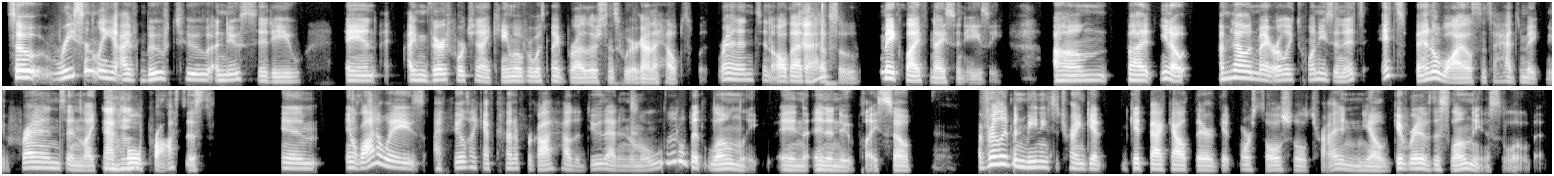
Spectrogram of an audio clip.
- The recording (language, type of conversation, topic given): English, advice, How do I make new friends and feel less lonely after moving to a new city?
- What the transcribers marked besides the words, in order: other background noise; tapping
